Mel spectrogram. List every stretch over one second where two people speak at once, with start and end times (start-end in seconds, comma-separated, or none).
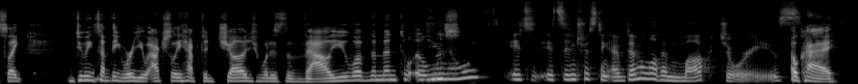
none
